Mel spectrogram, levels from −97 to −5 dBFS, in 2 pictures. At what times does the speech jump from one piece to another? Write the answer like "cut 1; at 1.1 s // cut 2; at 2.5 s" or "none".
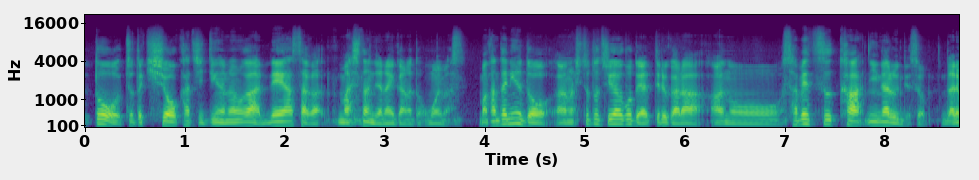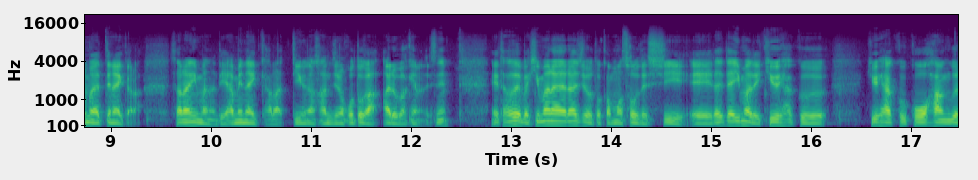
none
